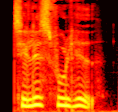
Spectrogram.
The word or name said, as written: tillidsfuldhed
